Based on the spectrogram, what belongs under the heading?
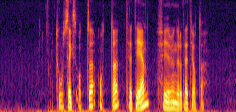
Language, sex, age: Norwegian, male, 23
